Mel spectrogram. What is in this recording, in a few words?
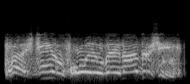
damaged oil, speech cze, mood low; War Thunder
